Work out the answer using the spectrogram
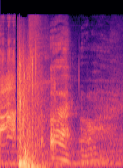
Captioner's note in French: Explosion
